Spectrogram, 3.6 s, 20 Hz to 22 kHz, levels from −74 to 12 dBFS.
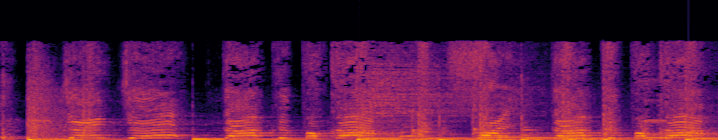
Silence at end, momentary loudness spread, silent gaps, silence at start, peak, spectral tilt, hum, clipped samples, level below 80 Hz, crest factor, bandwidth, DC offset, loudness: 0 s; 4 LU; none; 0 s; 0 dBFS; -4.5 dB/octave; none; under 0.1%; -18 dBFS; 12 dB; 16 kHz; under 0.1%; -13 LUFS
